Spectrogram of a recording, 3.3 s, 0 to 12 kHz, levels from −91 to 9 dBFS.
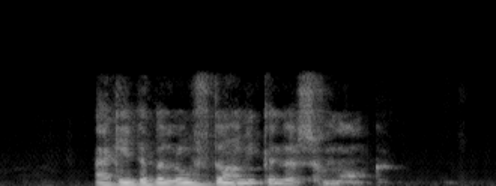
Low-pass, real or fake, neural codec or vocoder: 7.2 kHz; fake; codec, 16 kHz, 4 kbps, FreqCodec, smaller model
